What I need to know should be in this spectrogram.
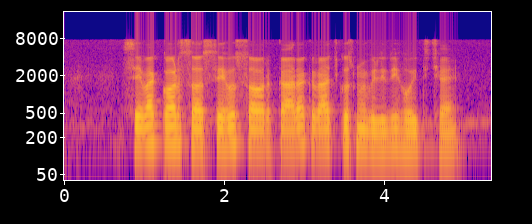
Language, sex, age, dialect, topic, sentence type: Maithili, female, 60-100, Southern/Standard, banking, statement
